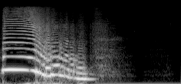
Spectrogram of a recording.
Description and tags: Tenor fall f4
sax, saxophone, jazz, woodwind, tenor-sax, sampled-instruments, vst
